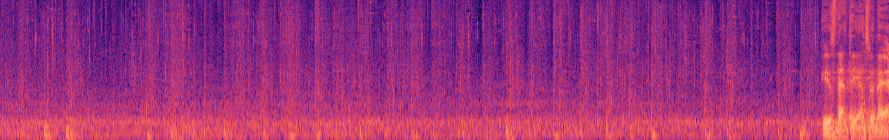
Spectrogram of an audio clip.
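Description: Heavy footsteps thud slowly on a stone floor.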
